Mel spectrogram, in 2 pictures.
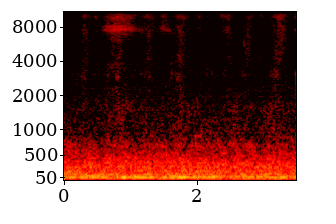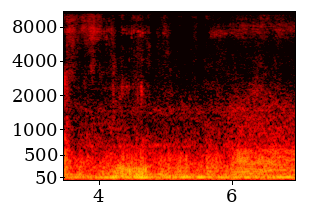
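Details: French Bulldog enjoying a belly rub, making low snoring, grunting breaths that swell and fade, with one brief sharp snuffle partway through; nothing else stands out.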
